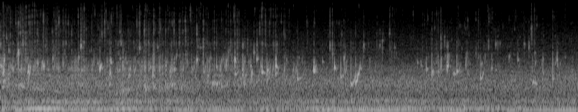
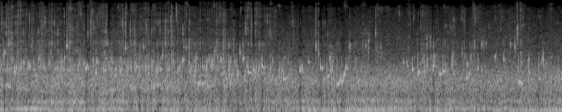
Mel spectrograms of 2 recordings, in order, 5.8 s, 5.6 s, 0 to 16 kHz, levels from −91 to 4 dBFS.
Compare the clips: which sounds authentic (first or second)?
second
